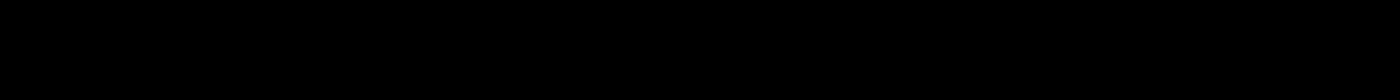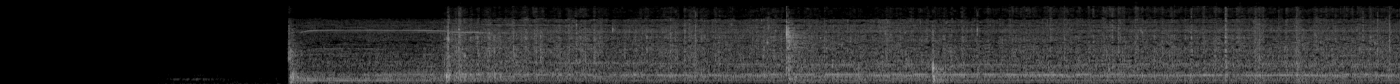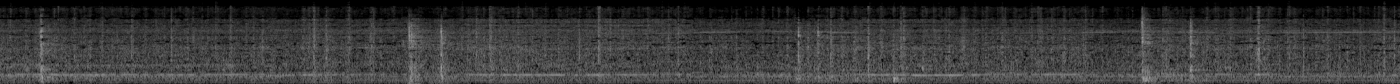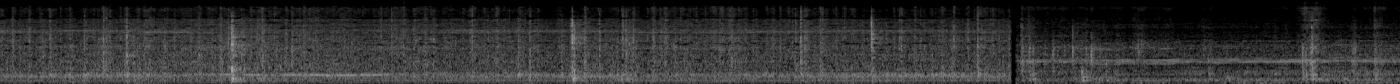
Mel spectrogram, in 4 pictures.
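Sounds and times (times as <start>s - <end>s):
juicer motor hum: 16.9s - 56.0s.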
